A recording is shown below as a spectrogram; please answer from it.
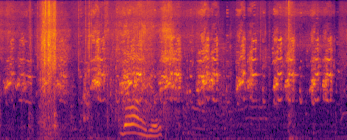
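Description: Chickens, white laying hens, cluck and squawk nearby, with a rising-and-falling call in the middle, while a person speaks briefly among them.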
